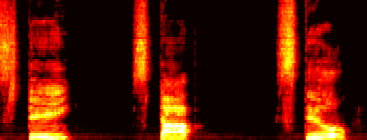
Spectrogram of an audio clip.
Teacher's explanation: if you put an S before the word, like the word stay, stop, still, there's no puff of air.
